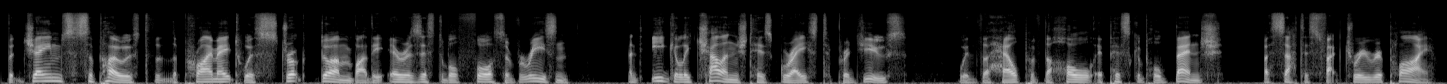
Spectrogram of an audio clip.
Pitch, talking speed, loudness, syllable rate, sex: 105 Hz, 135 wpm, -21 LUFS, 4.8 syllables/s, male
